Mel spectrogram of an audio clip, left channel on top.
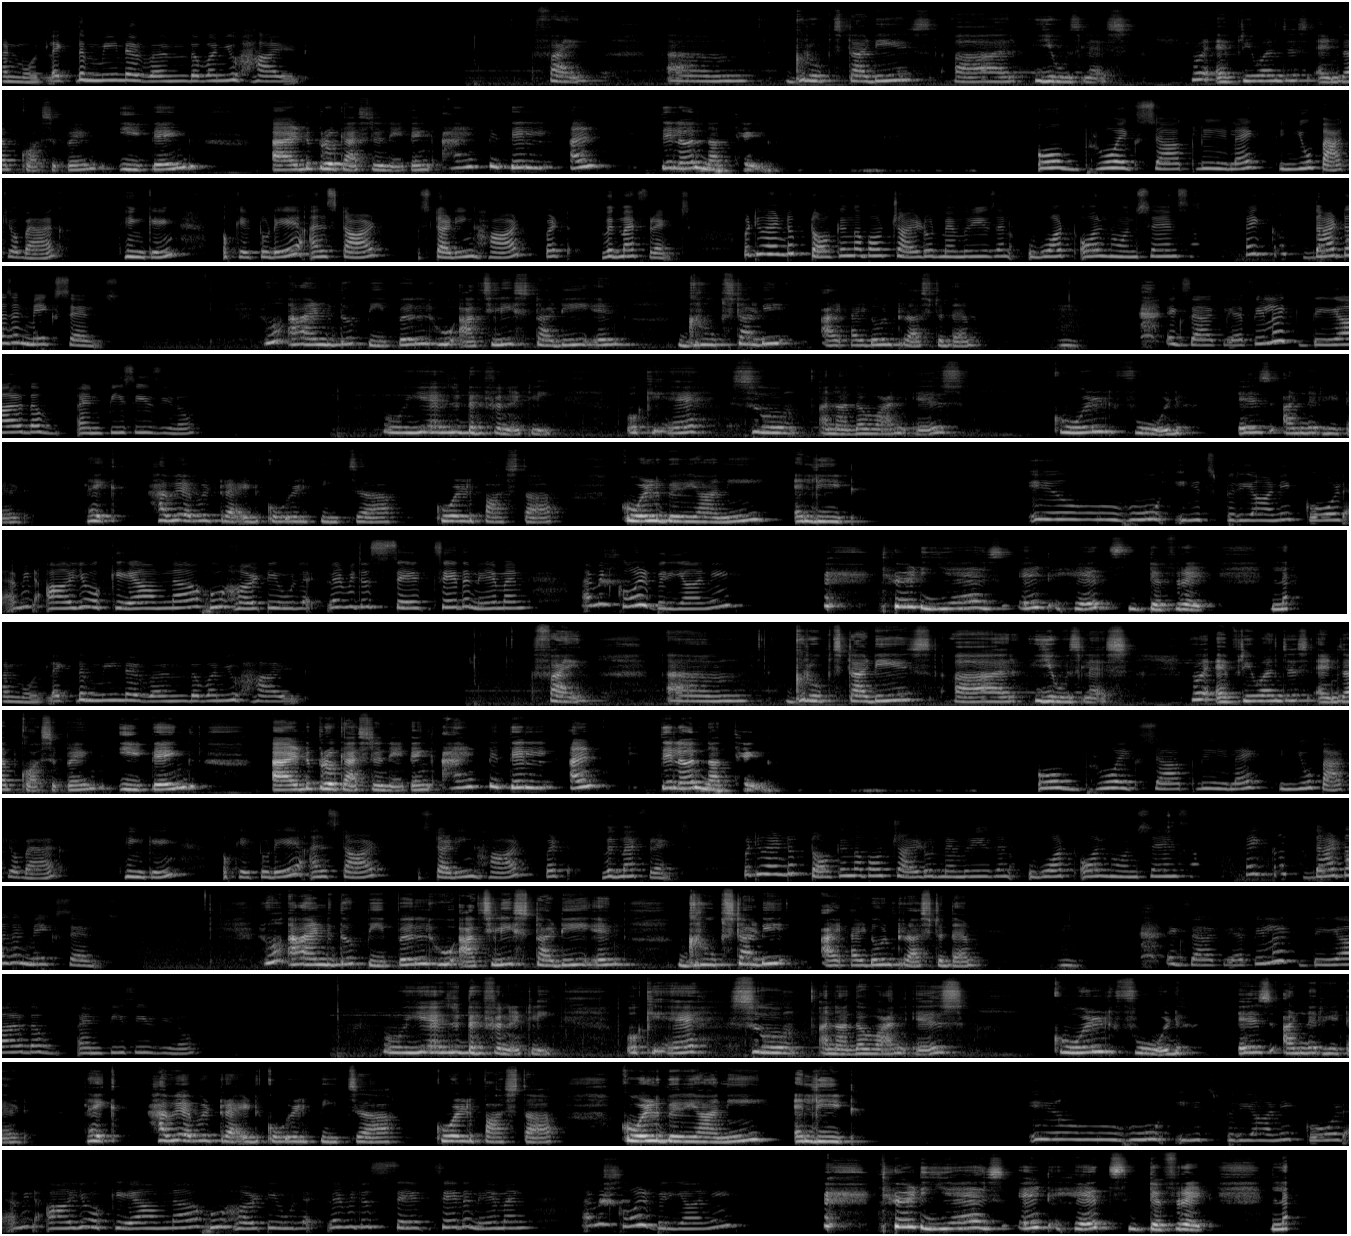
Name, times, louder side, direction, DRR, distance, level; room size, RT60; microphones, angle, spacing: voice 1, 0.0-3.0 10.2-10.4 20.4-20.7 21.1-21.2 22.1-22.3 23.8-26.0 26.2-27.5 28.2-28.9 29.3-30.7 31.1-32.1 32.4-32.5 32.9-33.8 34.4-38.8 39.4-39.5 39.9-41.6 51.0-51.2 51.8-55.8 77.6-88.1, left 2 dB, 40° left, 1.5 m, -36 dB
voice 2, 5.3-7.5 7.8-11.3 11.6-15.9 16.2-19.5 20.1-21.1 42.7-48.3 48.6-50.2 57.7-63.5 64.4-65.8 66.2-67.6 68.2-68.5 68.8-71.3 71.7-76.0 86.8-87.0 89.0-93.7, right 4 dB, 45° right, 0.7 m, -30 dB
19.0 x 9.7 x 2.9 m
head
